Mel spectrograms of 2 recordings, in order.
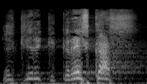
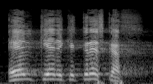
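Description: First: Said in the usual way. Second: Emphatic. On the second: Real, not acted. Preacher stressing God's will.

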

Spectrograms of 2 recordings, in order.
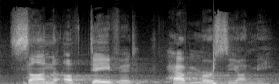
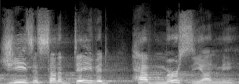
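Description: First: Slow, drawn-out plea; crying out all the more. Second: High, loud plea for mercy; crying out. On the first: Blind man pleading again to Jesus, slow and drawn out. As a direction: stretch each word of the plea. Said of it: "But he cried out all the more". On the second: Blind man crying out to Jesus, loud high plea. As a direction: call out to the passing Savior, raised and pleading. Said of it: "he cried out". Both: Acted.

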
